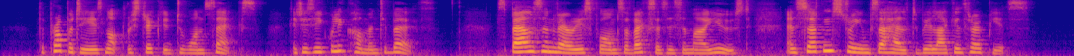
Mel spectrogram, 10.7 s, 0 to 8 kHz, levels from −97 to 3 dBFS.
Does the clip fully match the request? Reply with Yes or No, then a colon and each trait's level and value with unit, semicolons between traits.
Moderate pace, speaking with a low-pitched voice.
No: average, 165 wpm; high, 200 Hz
